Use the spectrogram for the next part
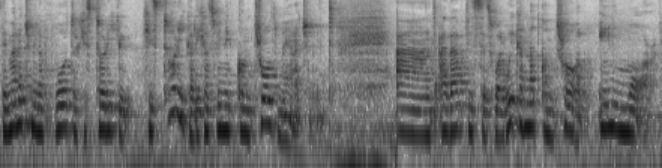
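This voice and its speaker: A woman's voice: on the low side, fairly quick. A woman from Argentina, a scientist, answering interview questions thoughtfully with frequent restarts and fillers. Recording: echoey room with faint noise.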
